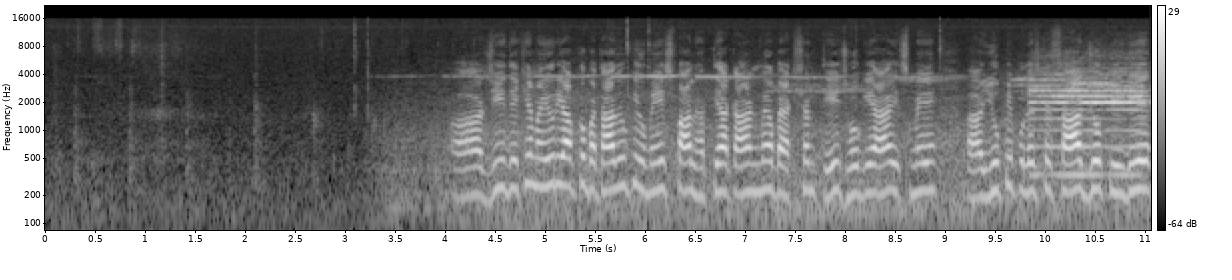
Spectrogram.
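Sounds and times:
faint clicks: 0.1s - 3.4s, 5.7s - 6.2s, 8.9s - 9.1s.

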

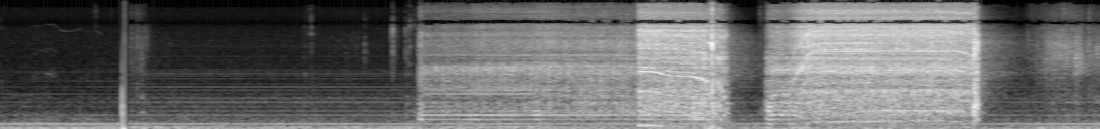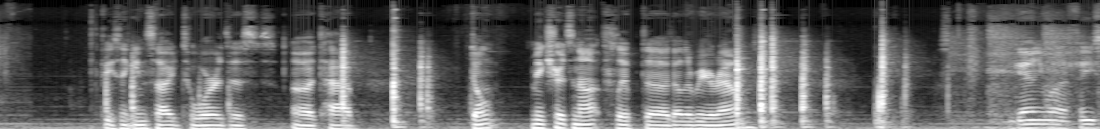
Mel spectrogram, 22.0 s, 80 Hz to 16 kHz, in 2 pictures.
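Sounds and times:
cordless drill boring metal: 4.2s - 9.9s.

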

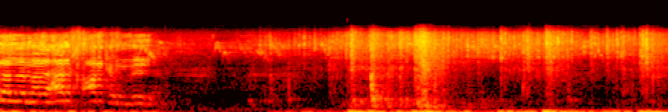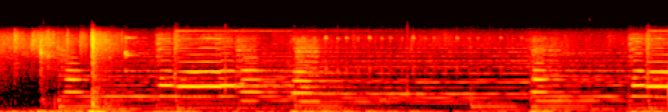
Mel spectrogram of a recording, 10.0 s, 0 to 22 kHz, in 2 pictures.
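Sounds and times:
metal gurney rattling and clicking: 1.9s - 6.5s.

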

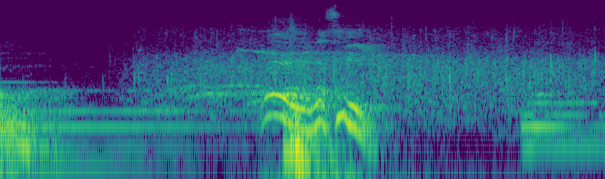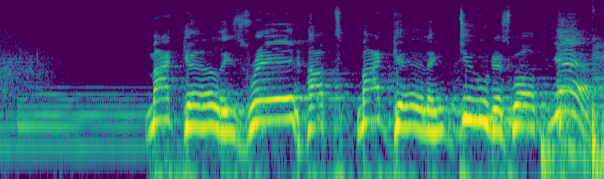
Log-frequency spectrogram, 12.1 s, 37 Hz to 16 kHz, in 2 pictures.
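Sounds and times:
audience applause: 1.0s - 6.8s
electric guitar chord ringing: 5.2s - 7.6s.

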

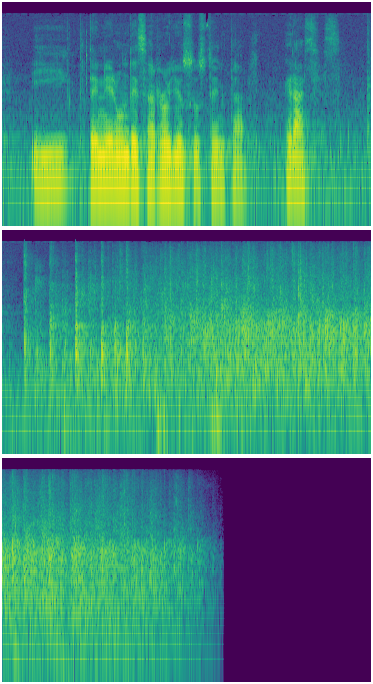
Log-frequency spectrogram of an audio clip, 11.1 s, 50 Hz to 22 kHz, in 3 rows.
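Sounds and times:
audience applauding: 3.7s - 9.6s.

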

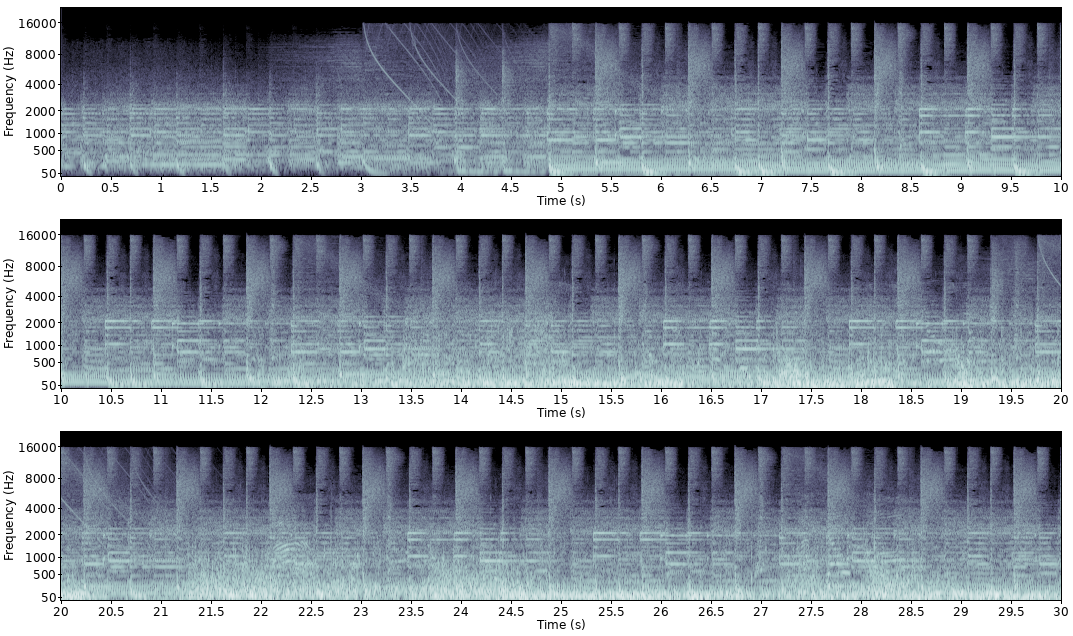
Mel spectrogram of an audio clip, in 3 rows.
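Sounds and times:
music with steady beat: 0.0s - 30.0s
low rumble: 10.5s - 30.0s.

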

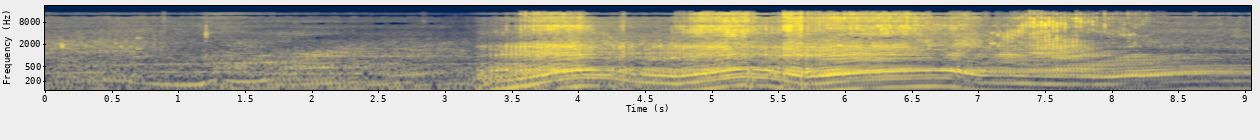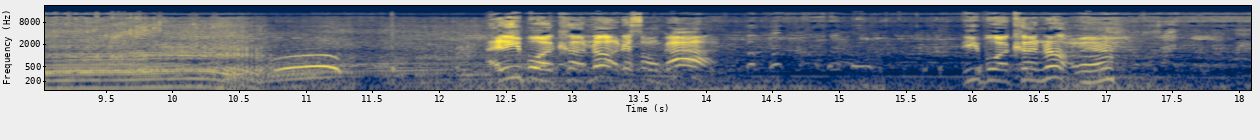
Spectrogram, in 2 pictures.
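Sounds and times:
car engine revving hard: 3.2s - 10.6s.

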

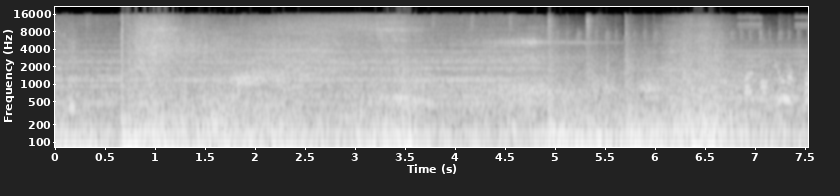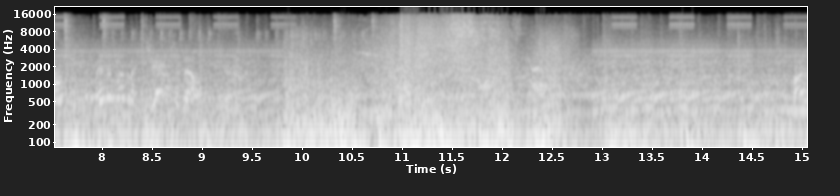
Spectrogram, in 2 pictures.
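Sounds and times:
orchestral score: 0.0s - 9.4s
radio voice warning: 6.8s - 9.6s.

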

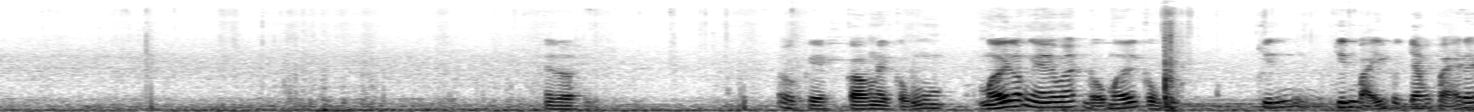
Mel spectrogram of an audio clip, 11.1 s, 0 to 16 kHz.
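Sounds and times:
fabric rustling: 0.0s - 10.4s
low room hum: 0.0s - 11.0s.

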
